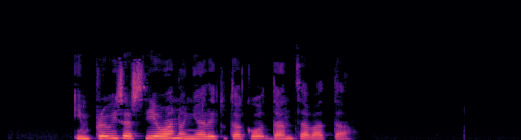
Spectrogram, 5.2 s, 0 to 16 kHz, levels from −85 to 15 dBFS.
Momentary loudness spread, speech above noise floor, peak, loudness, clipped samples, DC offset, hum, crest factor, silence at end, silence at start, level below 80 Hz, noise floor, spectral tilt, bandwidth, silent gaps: 13 LU; 59 dB; -4 dBFS; -20 LUFS; under 0.1%; under 0.1%; none; 18 dB; 1.75 s; 0.75 s; -78 dBFS; -78 dBFS; -4.5 dB/octave; 9.4 kHz; none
